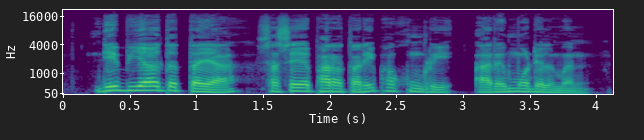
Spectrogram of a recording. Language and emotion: Bodo, neutral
